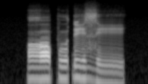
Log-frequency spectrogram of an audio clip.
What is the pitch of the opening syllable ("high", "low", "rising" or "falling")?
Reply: high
